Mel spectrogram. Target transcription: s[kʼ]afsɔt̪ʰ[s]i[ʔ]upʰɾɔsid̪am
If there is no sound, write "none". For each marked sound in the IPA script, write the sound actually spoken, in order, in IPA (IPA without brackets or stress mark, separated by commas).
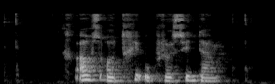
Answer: qʼ, χ, ʔ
